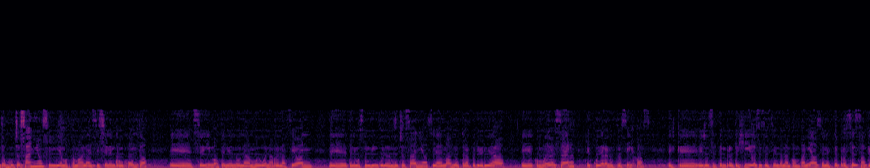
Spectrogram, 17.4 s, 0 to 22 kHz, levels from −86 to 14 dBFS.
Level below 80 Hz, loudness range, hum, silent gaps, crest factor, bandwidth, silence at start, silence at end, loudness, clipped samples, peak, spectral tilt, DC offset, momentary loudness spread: -68 dBFS; 2 LU; none; none; 12 dB; 7.6 kHz; 0 s; 0 s; -36 LUFS; under 0.1%; -22 dBFS; -7.5 dB/octave; 0.5%; 5 LU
